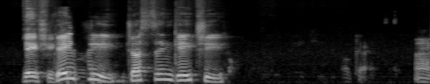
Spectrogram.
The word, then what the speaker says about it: Gaethje: Gaethje.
